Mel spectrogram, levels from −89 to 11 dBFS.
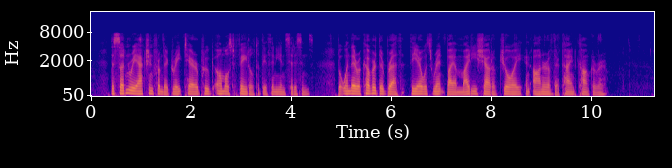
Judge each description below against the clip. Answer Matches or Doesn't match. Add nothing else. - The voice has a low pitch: Matches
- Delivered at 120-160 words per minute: Doesn't match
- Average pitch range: Doesn't match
